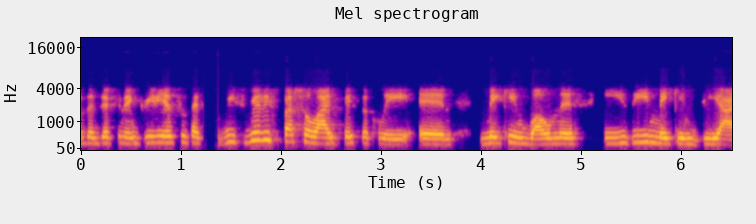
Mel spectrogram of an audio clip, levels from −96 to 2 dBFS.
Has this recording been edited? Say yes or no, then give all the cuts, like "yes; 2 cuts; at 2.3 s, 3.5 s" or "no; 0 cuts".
yes; 1 cut; at 1.2 s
